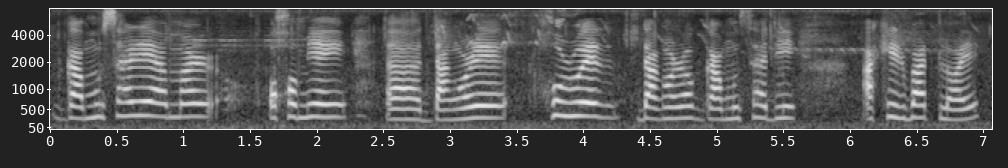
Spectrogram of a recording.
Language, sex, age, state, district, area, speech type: Assamese, female, 30-45, Assam, Kamrup Metropolitan, urban, spontaneous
